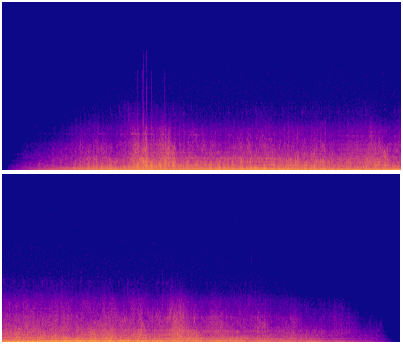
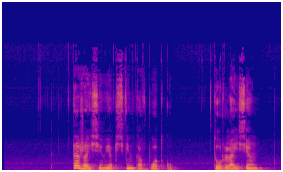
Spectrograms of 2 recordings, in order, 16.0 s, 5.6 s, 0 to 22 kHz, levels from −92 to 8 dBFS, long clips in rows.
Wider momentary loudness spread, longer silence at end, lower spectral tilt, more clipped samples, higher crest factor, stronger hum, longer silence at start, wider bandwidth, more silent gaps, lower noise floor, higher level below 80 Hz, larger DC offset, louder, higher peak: about the same, 15 LU vs 15 LU; first, 1.15 s vs 0.4 s; first, -9 dB/octave vs -5.5 dB/octave; neither; about the same, 18 dB vs 18 dB; neither; second, 0.65 s vs 1.4 s; second, 6.2 kHz vs 16.5 kHz; neither; about the same, -66 dBFS vs -65 dBFS; first, -28 dBFS vs -78 dBFS; neither; first, -24 LUFS vs -27 LUFS; first, -6 dBFS vs -10 dBFS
